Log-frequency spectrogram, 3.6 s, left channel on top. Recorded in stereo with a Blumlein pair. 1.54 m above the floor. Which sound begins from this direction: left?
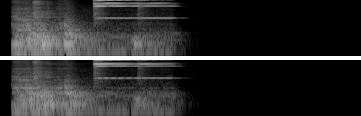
A doorbell, at 0.1 s.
